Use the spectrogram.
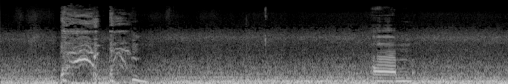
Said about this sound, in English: I have a tickle in my throat. I'm going to cough in a second.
